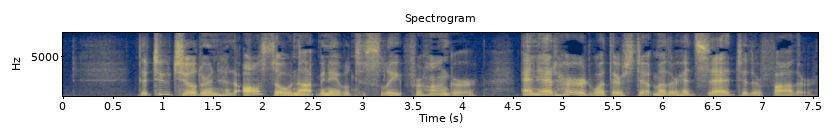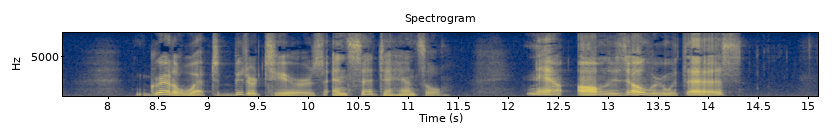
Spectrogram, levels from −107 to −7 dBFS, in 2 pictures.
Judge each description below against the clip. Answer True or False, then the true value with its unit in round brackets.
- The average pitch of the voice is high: False (145 Hz)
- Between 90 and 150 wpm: True (145 wpm)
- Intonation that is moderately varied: False (8.1 semitones)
